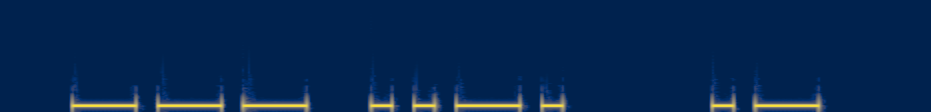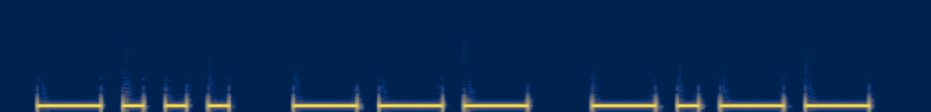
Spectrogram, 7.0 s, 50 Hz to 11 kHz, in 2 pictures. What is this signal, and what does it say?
Morse code, heard as a keyed tone, about 15 wpm, 700 Hz. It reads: OF A BOY
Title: Sentences from Top 1300 Words 15wpm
